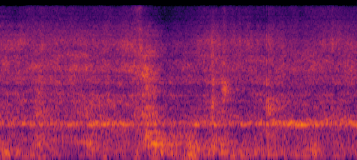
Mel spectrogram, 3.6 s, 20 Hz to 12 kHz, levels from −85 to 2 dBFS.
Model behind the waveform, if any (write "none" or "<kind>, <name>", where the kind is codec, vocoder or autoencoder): codec, SNAC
